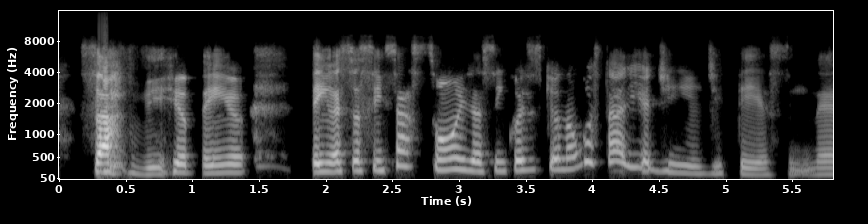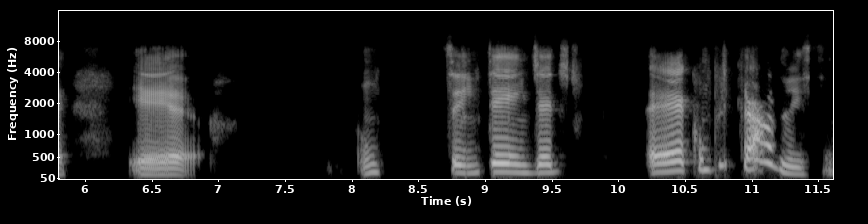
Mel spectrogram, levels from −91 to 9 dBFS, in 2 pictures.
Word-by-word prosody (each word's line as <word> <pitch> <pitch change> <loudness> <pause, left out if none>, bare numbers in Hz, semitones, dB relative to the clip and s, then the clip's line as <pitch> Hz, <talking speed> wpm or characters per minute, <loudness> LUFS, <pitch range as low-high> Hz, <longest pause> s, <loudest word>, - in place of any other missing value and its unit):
Sabe? 165 -7 +7
Eu 180 -2 +4
tenho 170 +1 0 0.5
tenho 185 +1 +5
essas 205 +1 0
sensações, 235 -2 -1
assim, 200 0 -3
coisas 220 +3 -2
que - - -7
eu 235 - -1
não 245 +3 -4
gostaria 295 - -3
de 170 -7 -9
de 155 +1 -15
ter 130 -4 -9
assim, 130 +1 -19
né, 135 +1 -9 0.5
é 65 -1 -1 1.3
Um 160 +5 -10 0.5
Você - - -4
entende? 175 0 -2
É 175 - -2
dif 190 - -16 0.6
é 195 +3 +3
complicado 325 - -3
isso. 140 -1 -13
185 Hz, 135 wpm, -22 LUFS, 160-215 Hz, 1.3 s, Sabe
